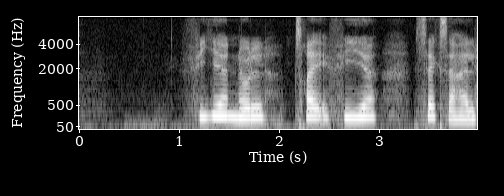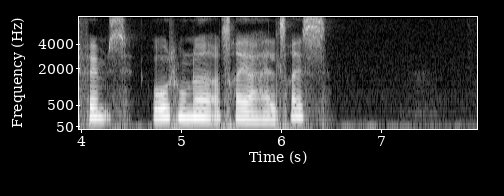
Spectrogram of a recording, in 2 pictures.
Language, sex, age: Danish, female, 28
